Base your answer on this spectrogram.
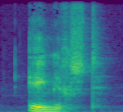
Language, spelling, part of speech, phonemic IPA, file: Dutch, enigst, adjective, /ˈenɪxst/, Nl-enigst.ogg
- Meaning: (adjective) only, single; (pronoun) only one/thing; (adjective) superlative degree of enig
